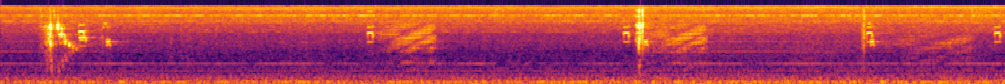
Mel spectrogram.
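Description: Short electronic menu beeps and chirps sound now and then.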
